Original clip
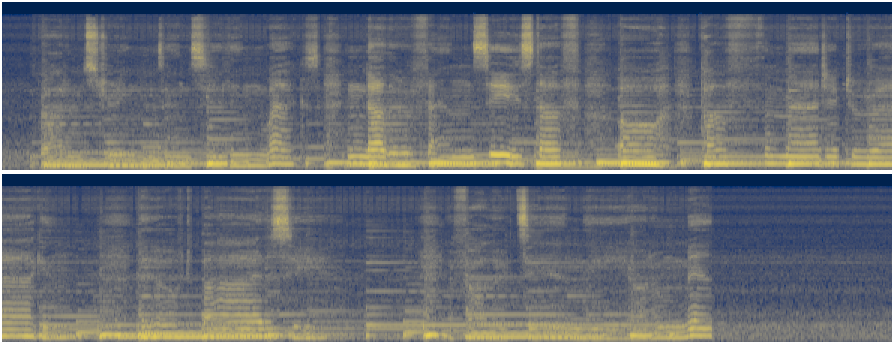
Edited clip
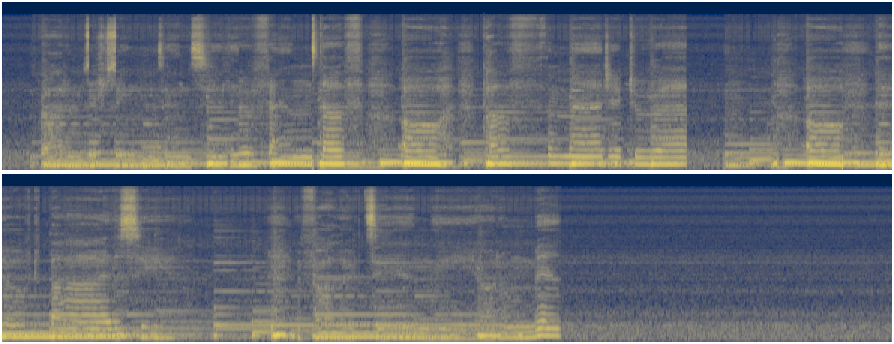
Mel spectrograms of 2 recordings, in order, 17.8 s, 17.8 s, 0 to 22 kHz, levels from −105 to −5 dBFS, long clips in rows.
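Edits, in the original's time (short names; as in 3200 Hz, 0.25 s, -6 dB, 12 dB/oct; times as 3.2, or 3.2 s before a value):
0.86–1.13 reverse
2.36–3.95 cut
4.69–5.27 cut
5.88–6.53 copy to 9.92
9.01–9.39 room tone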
